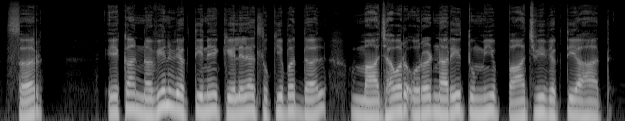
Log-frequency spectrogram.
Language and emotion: Marathi, sad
